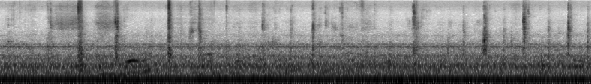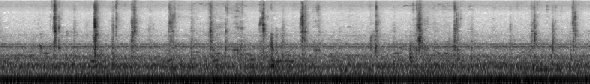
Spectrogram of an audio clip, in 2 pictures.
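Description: Chewing and mouth clicks of a person eating rice and fried tilapia by hand. The clicks come at irregular intervals over a steady low hum.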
